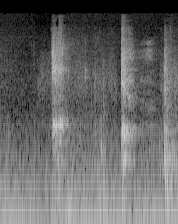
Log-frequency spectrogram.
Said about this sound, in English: Someone is choking. Someone is choking on that scone. So, because it's so dry.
